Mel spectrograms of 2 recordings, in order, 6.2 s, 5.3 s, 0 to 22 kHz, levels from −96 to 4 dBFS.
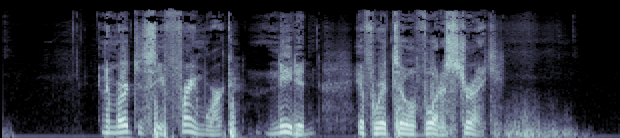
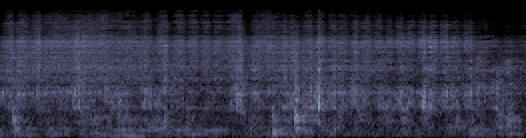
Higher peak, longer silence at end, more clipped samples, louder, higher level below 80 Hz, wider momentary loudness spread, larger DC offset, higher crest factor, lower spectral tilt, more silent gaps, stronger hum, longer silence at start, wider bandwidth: first, 0 dBFS vs -20 dBFS; first, 0.5 s vs 0 s; neither; first, -14 LUFS vs -43 LUFS; first, -36 dBFS vs -74 dBFS; first, 19 LU vs 5 LU; neither; second, 16 dB vs 24 dB; first, -4 dB/octave vs -0.5 dB/octave; neither; neither; first, 1 s vs 0 s; about the same, 16.5 kHz vs 16 kHz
